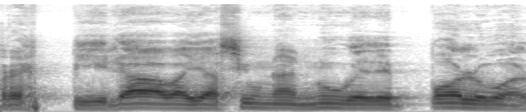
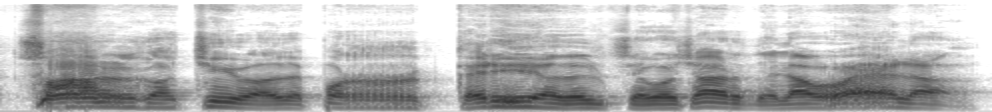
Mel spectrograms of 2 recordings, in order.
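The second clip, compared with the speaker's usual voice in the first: slow, drawn-out command; bull ordering goat out; 4 dB louder, slower than usual. Acted. Bull ordering the goat out of the onion patch, slow command. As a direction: stretch the order out forcefully. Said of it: "le dijo el toro".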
